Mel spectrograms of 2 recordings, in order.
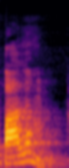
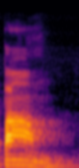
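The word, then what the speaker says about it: palm: ये है पालम। नहीं ये है पाम।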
